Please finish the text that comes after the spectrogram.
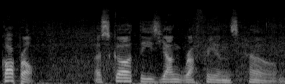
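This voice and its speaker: A man playing a stern British wartime military officer in an audio drama, brisk and authoritative. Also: fairly low pitch, animated, fairly bright tone, slight background noise.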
